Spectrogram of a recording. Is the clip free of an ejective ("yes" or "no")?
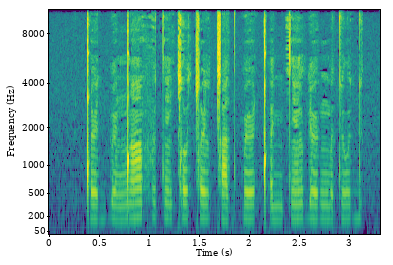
no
